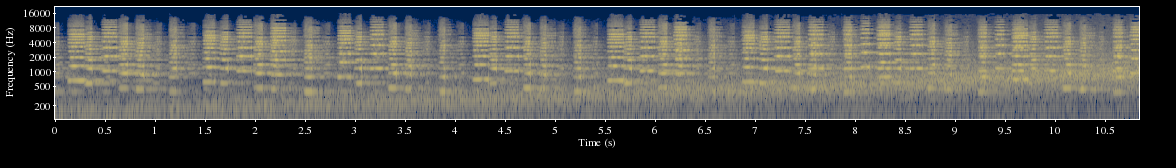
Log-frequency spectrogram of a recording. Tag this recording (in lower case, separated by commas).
accordion, music, electronic dance music, house music, dance music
